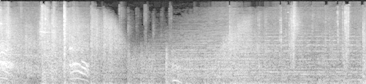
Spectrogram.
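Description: Gunfire in the video game Dead Island: a cluster of sharp, loud shots cracks in quick succession at the start, then scattered reports and whooshing effects follow under a continuous noisy background.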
